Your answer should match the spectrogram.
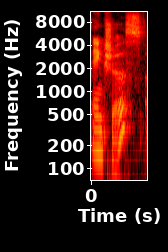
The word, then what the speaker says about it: anxious: So, looking at the word anxious, we have the stress is on the first syllable, which means the ang syllable is going to be longer and it's going to have a clear vowel, and the chus syllable is going to be shorter and have a reduced vowel.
